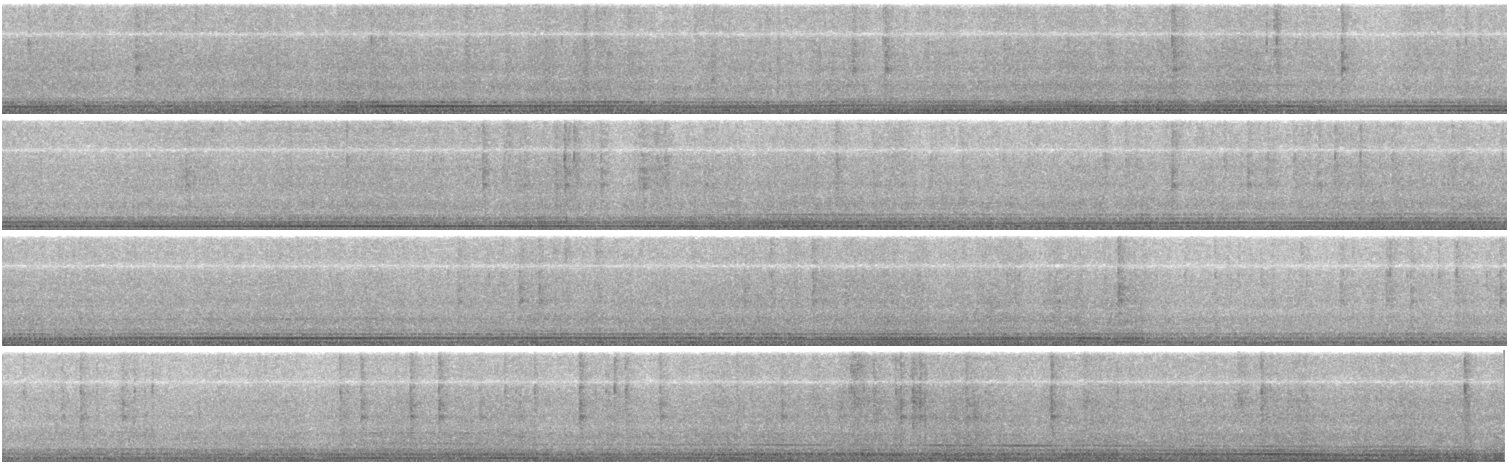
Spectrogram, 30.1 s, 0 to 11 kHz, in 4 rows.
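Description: A New Flyer XD40 transit bus heard from inside the cabin at highway speed: its Cummins ISL9 inline-six diesel and Allison WB-400R automatic transmission running steadily under road and tyre noise. The low engine note changes abruptly about six seconds in and again around twenty seconds in.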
